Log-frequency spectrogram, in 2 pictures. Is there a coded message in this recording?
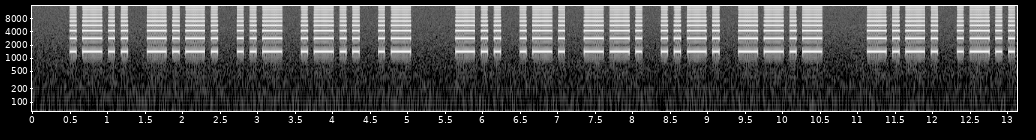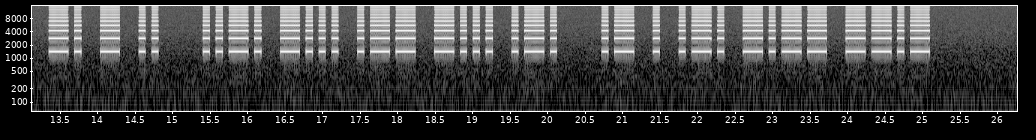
Yes: Morse code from 0.4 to 25.2 s, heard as electronic beeps, machine-sent, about 14 wpm, 1420 Hz. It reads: LCULA DRGFQ CLNTI FBWBR AERYQ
